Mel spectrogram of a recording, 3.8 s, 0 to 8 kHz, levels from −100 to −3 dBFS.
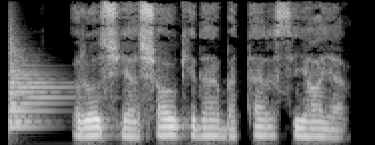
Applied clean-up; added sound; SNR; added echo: none; Snare drum; 8 dB; none.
